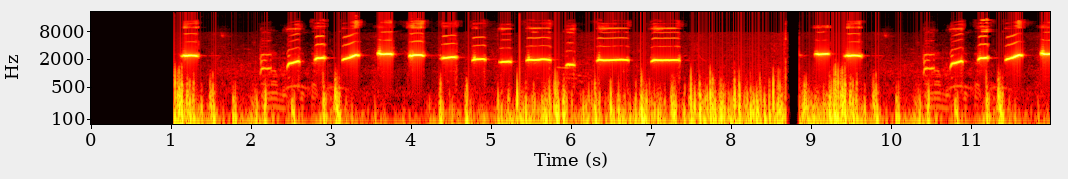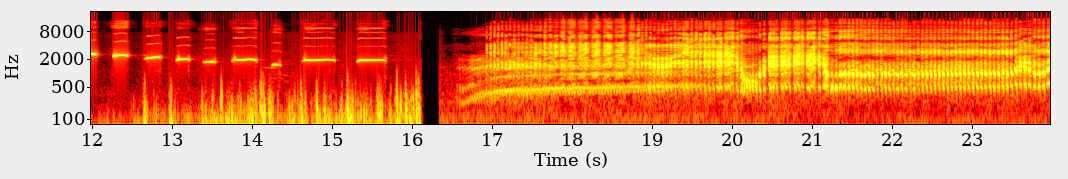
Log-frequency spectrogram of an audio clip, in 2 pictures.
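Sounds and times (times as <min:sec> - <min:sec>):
bird whistling: 0:01.1 - 0:01.5, 0:02.1 - 0:07.4, 0:09.0 - 0:09.7, 0:10.4 - 0:15.8.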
